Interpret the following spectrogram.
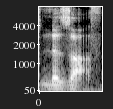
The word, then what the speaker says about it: N'Zoth: I'm going to hand this to Cinder to see if he can pronounce this. It's N'Zoth.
